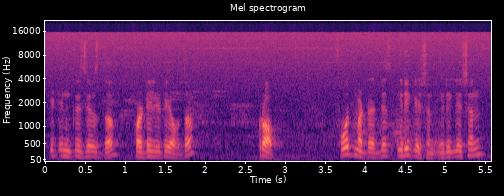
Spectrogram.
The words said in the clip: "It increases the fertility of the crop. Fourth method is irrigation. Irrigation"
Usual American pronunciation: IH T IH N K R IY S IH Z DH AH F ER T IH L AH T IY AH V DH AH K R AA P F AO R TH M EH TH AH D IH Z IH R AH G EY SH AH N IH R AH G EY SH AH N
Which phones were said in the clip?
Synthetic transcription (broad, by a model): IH T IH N K R IY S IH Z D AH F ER T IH L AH T IY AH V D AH K R AA P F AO R T M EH T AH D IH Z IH R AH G EY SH AH N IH R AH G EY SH AH N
